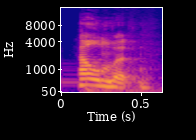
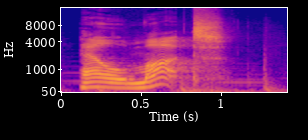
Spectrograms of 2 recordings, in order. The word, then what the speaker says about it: Helmut: Helmet. The U is pronounced. Helmut.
